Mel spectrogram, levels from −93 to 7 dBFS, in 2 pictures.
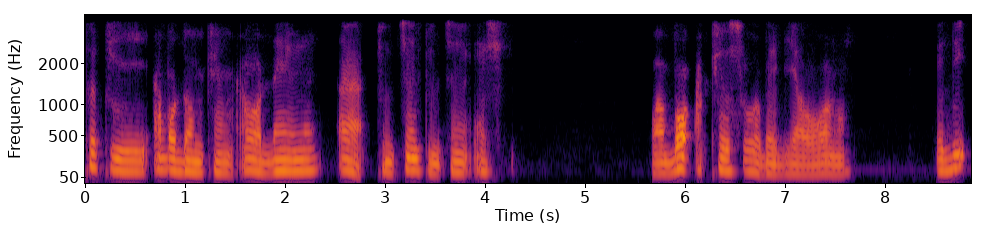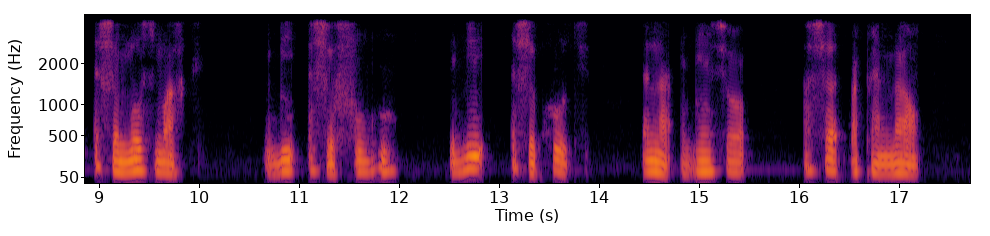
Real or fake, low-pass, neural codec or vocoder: fake; 3.6 kHz; codec, 44.1 kHz, 2.6 kbps, SNAC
